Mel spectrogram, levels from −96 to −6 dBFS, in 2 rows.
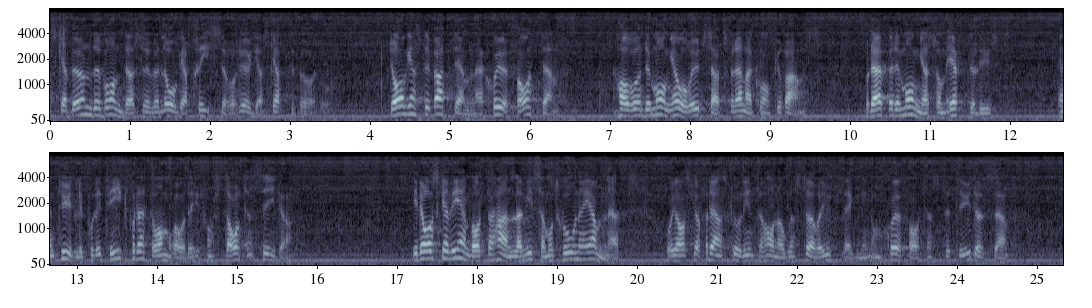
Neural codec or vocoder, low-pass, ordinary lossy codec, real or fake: codec, 24 kHz, 6 kbps, HILCodec; 7.2 kHz; MP3, 48 kbps; fake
